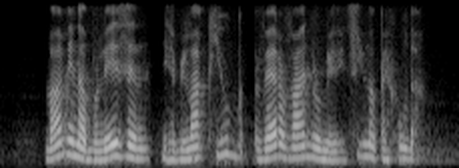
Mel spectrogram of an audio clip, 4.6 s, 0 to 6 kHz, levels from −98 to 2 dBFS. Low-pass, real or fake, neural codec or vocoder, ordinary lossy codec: 5.4 kHz; fake; autoencoder, 22.05 kHz, a latent of 192 numbers a frame, VITS, trained on one speaker; none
